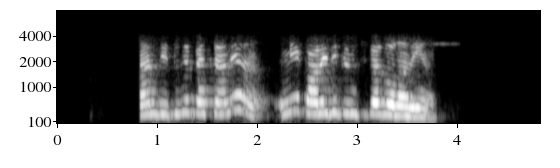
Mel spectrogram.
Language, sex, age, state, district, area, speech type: Dogri, female, 45-60, Jammu and Kashmir, Jammu, urban, conversation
